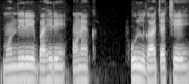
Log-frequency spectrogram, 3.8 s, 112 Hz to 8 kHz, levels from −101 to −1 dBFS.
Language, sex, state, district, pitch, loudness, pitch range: Bengali, male, West Bengal, Malda, 135 Hz, -16 LUFS, 130-140 Hz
